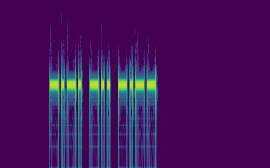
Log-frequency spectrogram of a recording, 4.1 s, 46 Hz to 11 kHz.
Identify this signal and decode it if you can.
Morse code, heard as a keyed tone, about 28 wpm, 700 Hz. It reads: CDY
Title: USA Call Sign Postfixes - 3 Letters 28wpm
